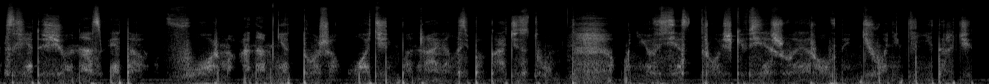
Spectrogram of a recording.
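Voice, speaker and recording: A woman whispers softly as she walks through a product review in ASMR style. Her voice stays breathy and unvoiced, as a gentle whisper from start to finish. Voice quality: soft whisper. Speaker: ASMR creator.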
